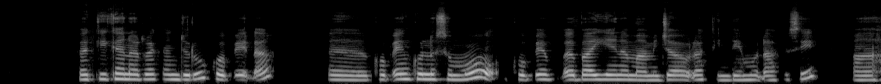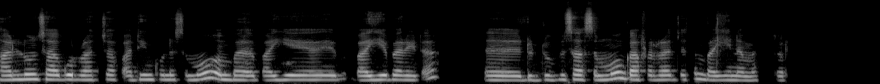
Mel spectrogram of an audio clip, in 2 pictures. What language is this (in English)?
Oromo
